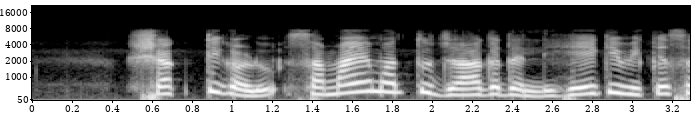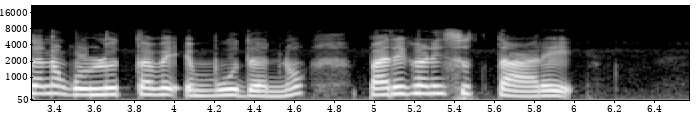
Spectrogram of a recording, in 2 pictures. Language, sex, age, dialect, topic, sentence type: Kannada, female, 51-55, Coastal/Dakshin, agriculture, statement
